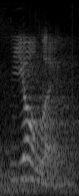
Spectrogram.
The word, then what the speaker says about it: Fiore: It was written Fiore, which is flower in Italian. And there was a note that said, please pronounce this Fiole with an L.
